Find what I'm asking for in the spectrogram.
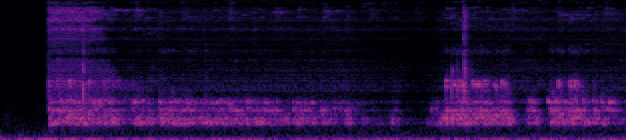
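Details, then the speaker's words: Rhonchi: coarse, rumbling continuous breath sounds in two bursts from mucus in the bronchi, as in pneumonia; an effective cough mobilises the mucus and changes them. "une tout efficace va mobiliser le mucus modifiant ainsi la perception des ronds qui voici un exemple de ce bruit ausculte at war"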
